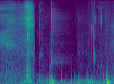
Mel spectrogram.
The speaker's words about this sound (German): Warte mal, ich kann noch ein paar Erdnussgeräusche. Ja? Mal, warte. Auch mit offenem Mund. Voll lecker.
